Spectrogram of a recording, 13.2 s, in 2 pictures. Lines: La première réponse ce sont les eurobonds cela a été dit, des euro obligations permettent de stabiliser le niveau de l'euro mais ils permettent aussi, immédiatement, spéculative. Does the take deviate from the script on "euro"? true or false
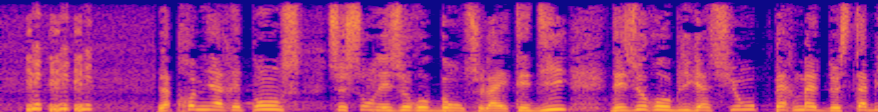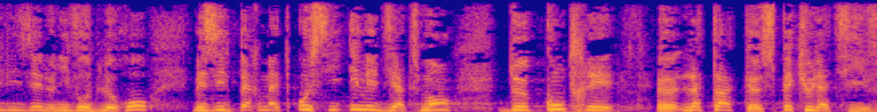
false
